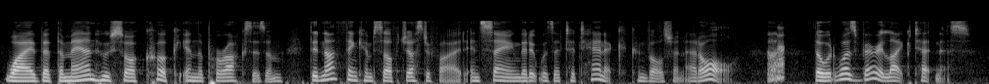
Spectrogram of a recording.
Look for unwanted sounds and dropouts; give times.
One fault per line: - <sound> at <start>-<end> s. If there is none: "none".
- laugh at 7.7-7.8 s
